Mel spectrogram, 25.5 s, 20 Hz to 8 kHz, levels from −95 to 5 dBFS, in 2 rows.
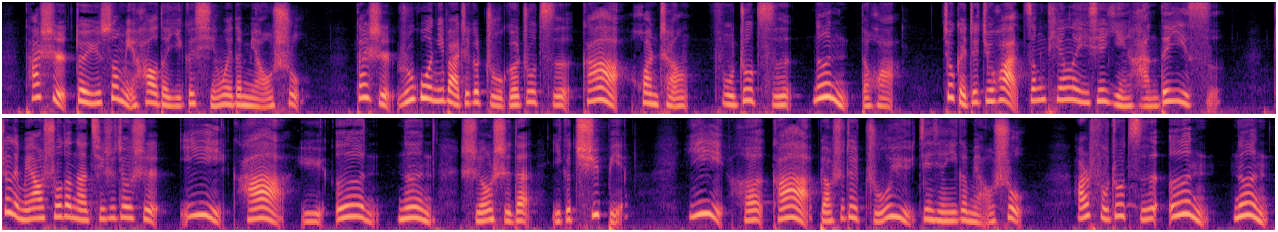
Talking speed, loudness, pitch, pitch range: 255 characters per minute, -19 LUFS, 230 Hz, 190-275 Hz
